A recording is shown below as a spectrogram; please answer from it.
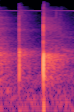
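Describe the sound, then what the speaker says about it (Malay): Two sharp, separate handclaps in a lower secondary moral education classroom as a student is praised, with a short pause between them over a quiet room. "Cikgu nak bagi tepukan"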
